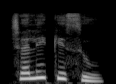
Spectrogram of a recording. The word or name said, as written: ಚಿಲುಕಿಸು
